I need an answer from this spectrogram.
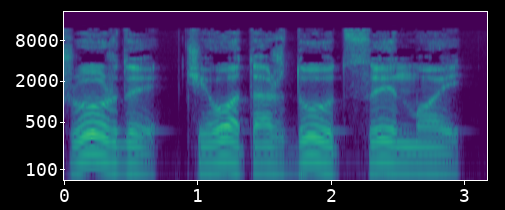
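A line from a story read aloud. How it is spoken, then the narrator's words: Old priest's creaky voice. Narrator (Russian): проскрипел святой отец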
